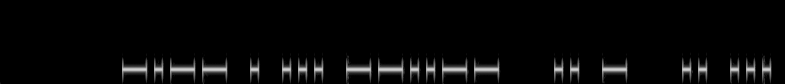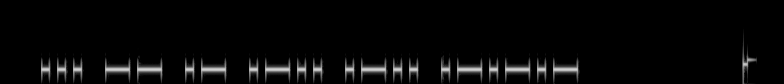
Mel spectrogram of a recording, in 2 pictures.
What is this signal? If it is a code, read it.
Morse code, heard as a keyed tone, about 15 wpm, 700 Hz. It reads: YES, IT IS SMALL.
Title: Sentences from Top 1000 Words - Review Part 1 - 15wpm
